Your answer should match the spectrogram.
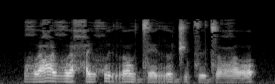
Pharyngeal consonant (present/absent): present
